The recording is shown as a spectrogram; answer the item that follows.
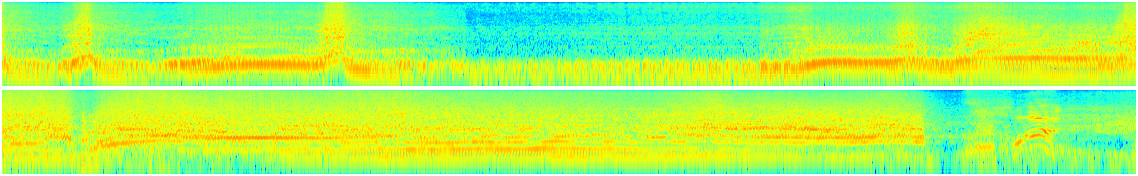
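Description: A vehicle running bolted rear tires revs hard and climbs a hill, its engine surging and dropping in loud repeated bursts with tire noise, while people talk excitedly over it.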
